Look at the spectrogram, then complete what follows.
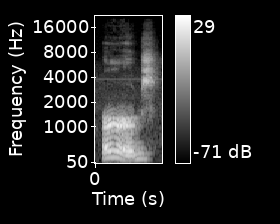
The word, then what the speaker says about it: herbs: then a silent h a silent h Miriam yeah herbs even though there's an H there yeah it is not sounded a herd of hungry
